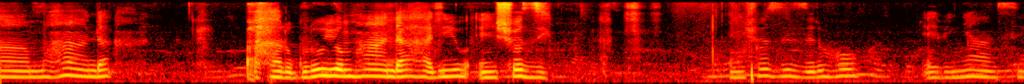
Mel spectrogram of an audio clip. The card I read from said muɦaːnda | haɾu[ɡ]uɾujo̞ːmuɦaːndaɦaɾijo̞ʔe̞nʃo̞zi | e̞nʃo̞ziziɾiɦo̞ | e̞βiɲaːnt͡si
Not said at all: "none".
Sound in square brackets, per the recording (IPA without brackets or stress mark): ɡ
